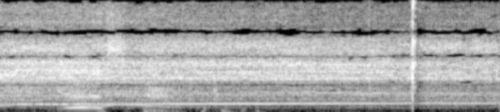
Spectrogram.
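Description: Zip-line trolley pulleys whirring along the steel cable: a steady whine rising slightly in pitch, over a hiss.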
